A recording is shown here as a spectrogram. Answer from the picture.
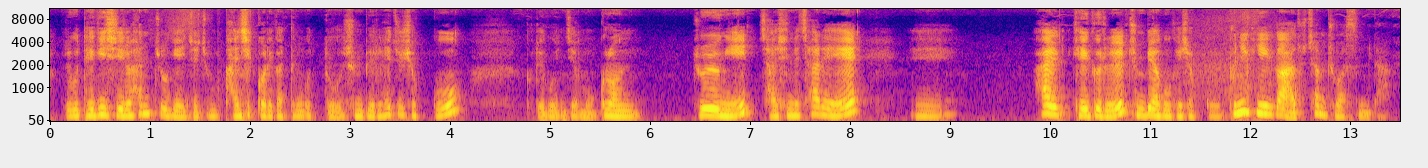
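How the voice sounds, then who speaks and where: Vocal fry, lively intonation, and a moderate pace. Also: woman, fairly low pitch for a woman. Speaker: cancer patient and podcast host. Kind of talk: casual chat. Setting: outdoors, walking in a park.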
